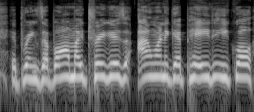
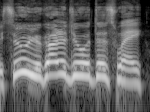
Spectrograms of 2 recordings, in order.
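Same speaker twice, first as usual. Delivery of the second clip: a slightly higher, louder lecturing tone; mansplaining voice; 5 semitones higher, 4 dB louder than usual. Shown as a demonstration. Host mimics a man giving unasked advice, mildly condescending. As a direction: talk down to her like she asked for advice. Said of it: "you put your voice like this".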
